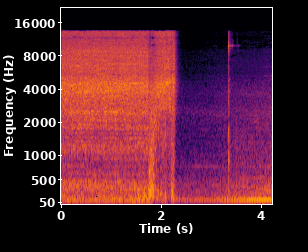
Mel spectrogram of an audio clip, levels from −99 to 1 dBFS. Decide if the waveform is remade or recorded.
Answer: recorded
